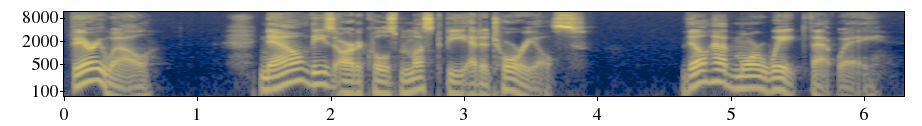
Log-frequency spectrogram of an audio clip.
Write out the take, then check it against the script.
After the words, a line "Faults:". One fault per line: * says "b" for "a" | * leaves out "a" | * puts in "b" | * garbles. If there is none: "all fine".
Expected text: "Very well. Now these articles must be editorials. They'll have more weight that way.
"Very well. Now these articles must be editorials. They'll have more weight that way.
Faults:
all fine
